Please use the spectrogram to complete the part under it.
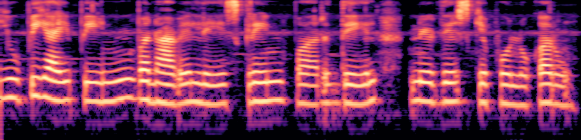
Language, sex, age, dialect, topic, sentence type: Maithili, female, 18-24, Eastern / Thethi, banking, statement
